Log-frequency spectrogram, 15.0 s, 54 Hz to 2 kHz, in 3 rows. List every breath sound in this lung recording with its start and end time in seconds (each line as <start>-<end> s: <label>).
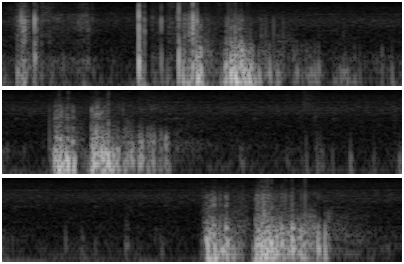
5.60-6.03 s: inhalation
6.08-7.21 s: exhalation
6.12-7.20 s: crackles
12.55-13.15 s: crackles
12.55-13.18 s: inhalation
13.18-14.27 s: exhalation
13.18-14.27 s: crackles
